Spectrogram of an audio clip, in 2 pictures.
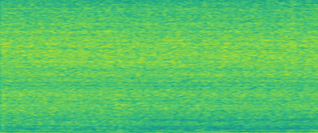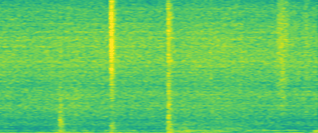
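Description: Low background rumble and hum that swells from about four seconds in and fades near the end, with three faint clicks in the middle.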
